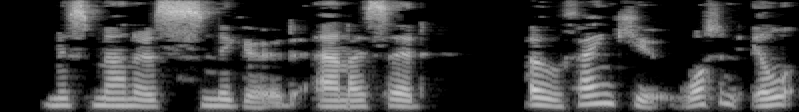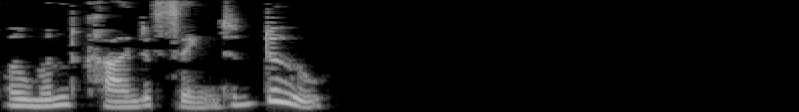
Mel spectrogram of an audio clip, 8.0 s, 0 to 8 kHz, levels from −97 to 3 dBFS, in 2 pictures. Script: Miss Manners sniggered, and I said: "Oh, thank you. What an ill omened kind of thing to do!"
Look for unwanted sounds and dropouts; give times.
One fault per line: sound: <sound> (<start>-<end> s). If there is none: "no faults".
no faults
